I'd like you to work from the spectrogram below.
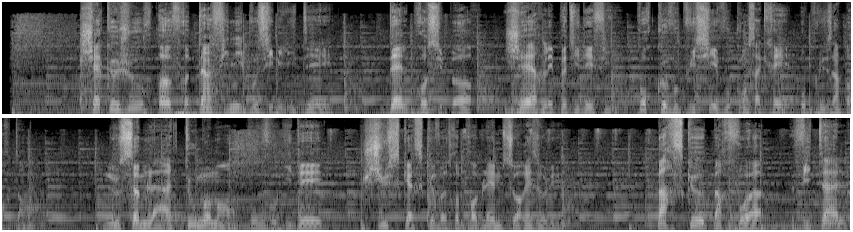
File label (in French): Voix grave rassurante; Dell Pro Support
